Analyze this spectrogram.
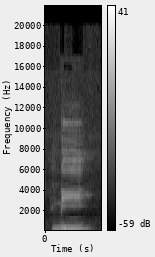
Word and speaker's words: knee: And this K also happens silent in no, KNOW, knee, KNEE, knit, KNIT.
